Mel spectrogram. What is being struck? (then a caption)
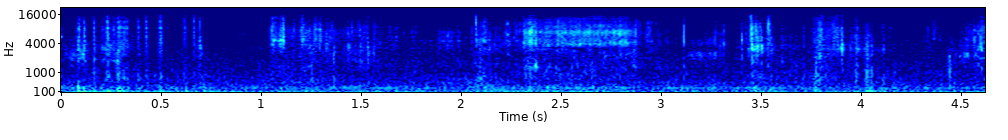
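Cured polyurethane spray foam pieces. Long nails and fingertips press and scratch across scattered chunks of cured, porous, pale-yellow polyurethane spray foam resting on a purple cloth. The result is a quiet, steady stream of dry crunching, crinkling and scratchy crackles, bright in the highs, with short, dead clicks that stop almost instantly and a low rumble underneath.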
